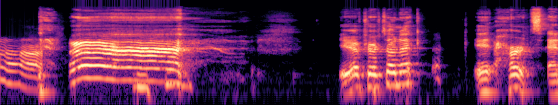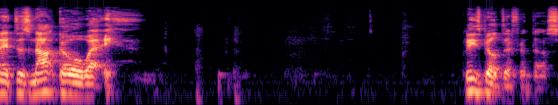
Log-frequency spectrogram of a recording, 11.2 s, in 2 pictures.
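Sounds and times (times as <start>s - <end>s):
voice imitating a screaming injured player: 0.0s - 2.0s
speech: 3.5s - 6.8s, 10.2s - 11.1s.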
